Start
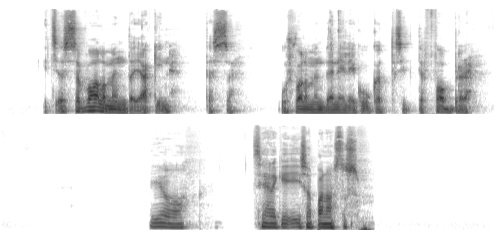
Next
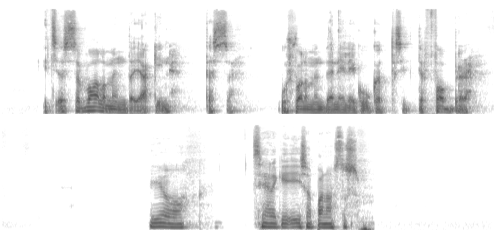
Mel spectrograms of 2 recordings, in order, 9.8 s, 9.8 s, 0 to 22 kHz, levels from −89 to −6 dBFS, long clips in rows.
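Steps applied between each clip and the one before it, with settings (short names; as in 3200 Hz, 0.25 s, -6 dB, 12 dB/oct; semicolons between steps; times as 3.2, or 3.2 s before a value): compressor 3:1, threshold -39 dBFS, peak gain reduction 14.5 dB; gain +1 dB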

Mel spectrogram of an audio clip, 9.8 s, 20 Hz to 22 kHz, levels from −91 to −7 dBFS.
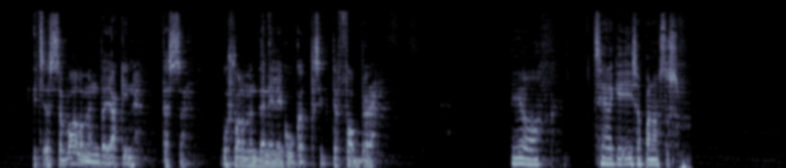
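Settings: endless flanger 3.5 ms -0.8 Hz; gain +2.5 dB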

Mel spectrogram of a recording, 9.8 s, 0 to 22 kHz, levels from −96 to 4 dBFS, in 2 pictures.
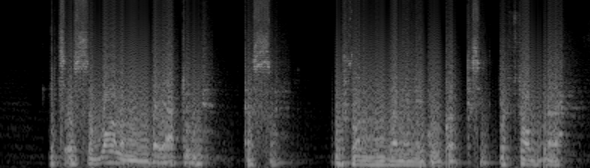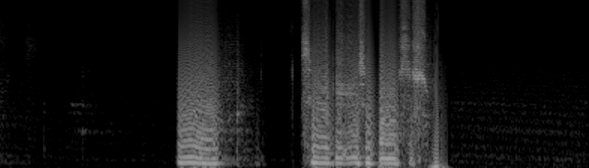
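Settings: half-waves squared off; overdrive pedal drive 3 dB, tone 3000 Hz, clips at -24 dBFS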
